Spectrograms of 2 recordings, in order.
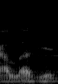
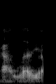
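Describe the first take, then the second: First: Breathy whispered I love you; whispered reply. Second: Low, soft voice of a smiling father; lightly voiced dad, much lower and softer; dad's voice. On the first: Retold or imitated. Answering dad in the dream, whispered. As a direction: whisper it back, barely audible. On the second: Dream father telling his son he loves him, low and soft.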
